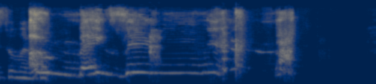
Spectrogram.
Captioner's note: cheers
